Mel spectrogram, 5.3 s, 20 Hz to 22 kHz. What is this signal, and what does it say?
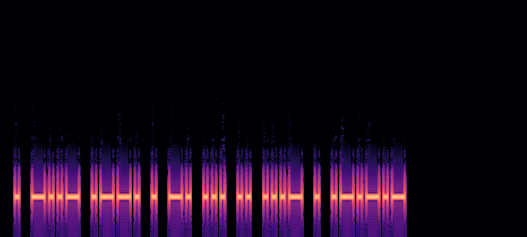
Morse code, heard as a keyed tone, about 28 wpm, 700 Hz. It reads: EXPENSIVE.
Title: Sentences from Top 1000 Words - Review Part 6 - 28wpm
